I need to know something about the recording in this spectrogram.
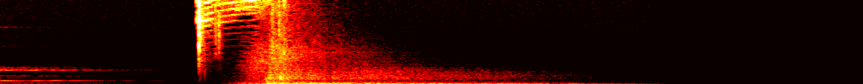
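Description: A deep magical whoosh swells and fades away.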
